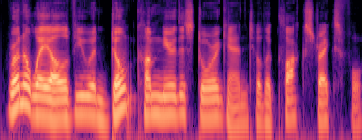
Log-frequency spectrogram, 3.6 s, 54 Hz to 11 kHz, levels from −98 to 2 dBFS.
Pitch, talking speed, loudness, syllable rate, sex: 135 Hz, 280 wpm, -18 LUFS, 5.8 syllables/s, male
